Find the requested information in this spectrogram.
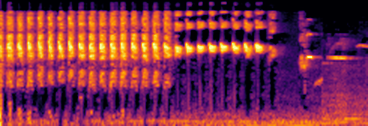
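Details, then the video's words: White-rumped shama in full, rough, clear 'rol tembak' rolling song: a rapid train of high, sharp repeated notes, roughly three per second, ending abruptly and followed by a couple of separate thin whistles. "Ciung batu gacor rol tembak suara kasar jernih!!!!!"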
